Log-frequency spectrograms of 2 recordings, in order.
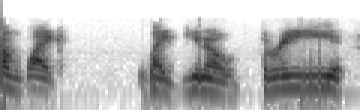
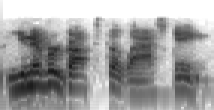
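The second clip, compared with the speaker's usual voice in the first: normal talking voice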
